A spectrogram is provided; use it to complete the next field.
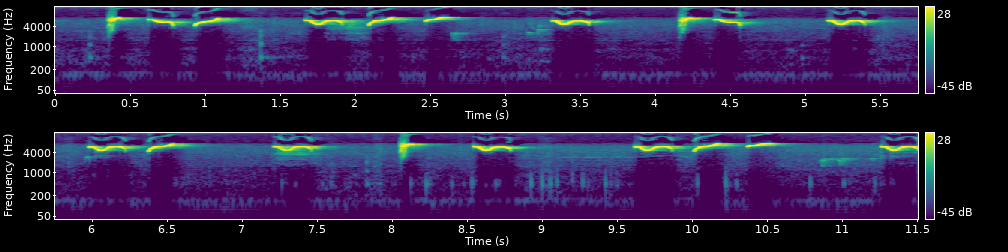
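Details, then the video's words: Kolibri wulung (Van Hasselt's sunbird) singing energetically as a master track for training other birds: a steady run of high, thin, twisting whistled notes, roughly two per second, over a faint low hum. "SUARA BURUNG MASTERAN Kowul (Kolibri Wulung) GACOR"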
